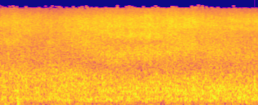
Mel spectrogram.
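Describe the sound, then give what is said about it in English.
A river rushes steadily with a dense, even wash of flowing water that holds a constant loud level, with no voices. “So this is me making my way back down the river.”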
